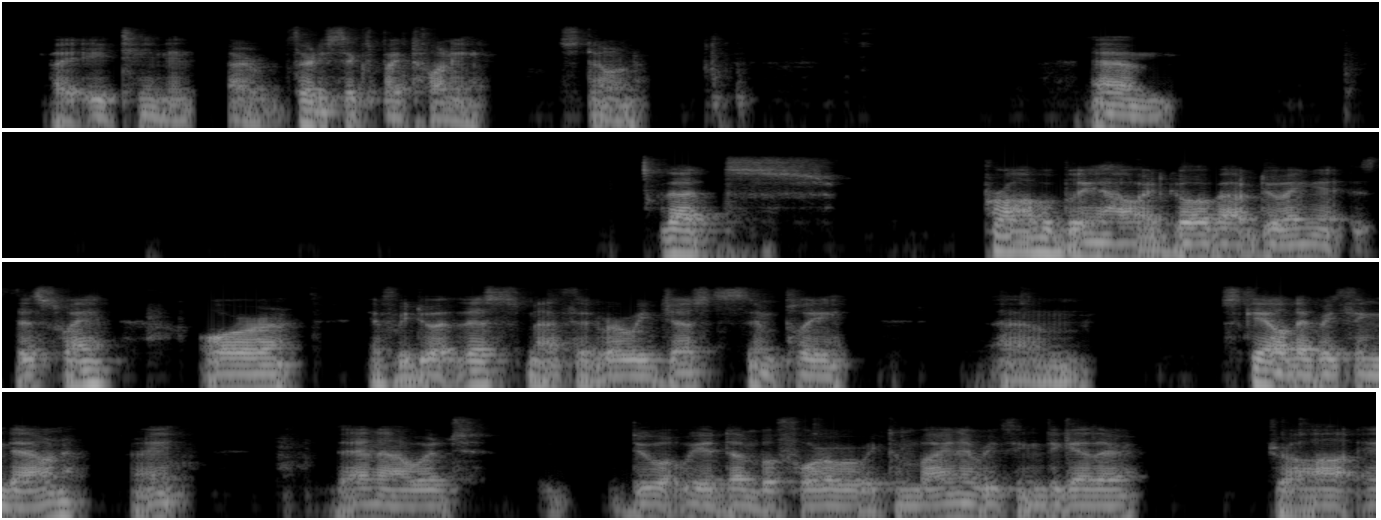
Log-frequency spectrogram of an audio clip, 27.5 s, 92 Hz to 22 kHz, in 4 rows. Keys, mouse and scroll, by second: 1.9 click, 3.5 F4, 4.2 click, 14.4-15.3 scroll up 1, 15.3 click, 21.1 scroll up 1, 24.6 click.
